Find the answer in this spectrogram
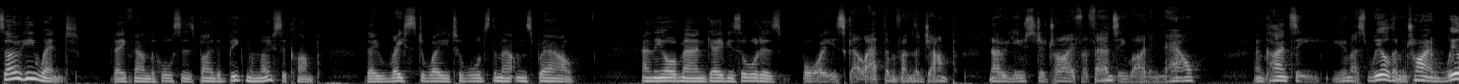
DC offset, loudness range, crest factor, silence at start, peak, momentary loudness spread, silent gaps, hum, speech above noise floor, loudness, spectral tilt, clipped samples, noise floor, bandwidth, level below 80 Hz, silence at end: under 0.1%; 6 LU; 20 dB; 0 s; -6 dBFS; 12 LU; none; none; 31 dB; -28 LUFS; -6 dB/octave; under 0.1%; -58 dBFS; 17 kHz; -58 dBFS; 0 s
